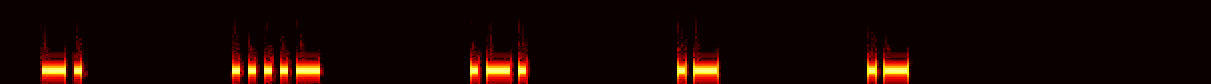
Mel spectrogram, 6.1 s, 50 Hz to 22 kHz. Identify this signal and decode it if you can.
Morse code, heard as a keyed tone, about 30 wpm, spaced as for 10 wpm, 700 Hz. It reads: N4RAA
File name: Lesson 16g - Letter c - Call Signs 30wpm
